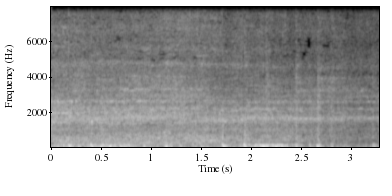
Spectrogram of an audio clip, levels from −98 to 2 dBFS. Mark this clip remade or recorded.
recorded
